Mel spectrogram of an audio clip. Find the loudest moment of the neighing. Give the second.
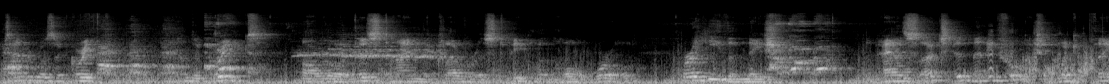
4 s.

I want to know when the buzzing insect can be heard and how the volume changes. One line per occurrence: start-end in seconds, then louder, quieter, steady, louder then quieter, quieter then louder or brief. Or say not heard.
not heard.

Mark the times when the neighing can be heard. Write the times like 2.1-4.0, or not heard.
2.5-4.5.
